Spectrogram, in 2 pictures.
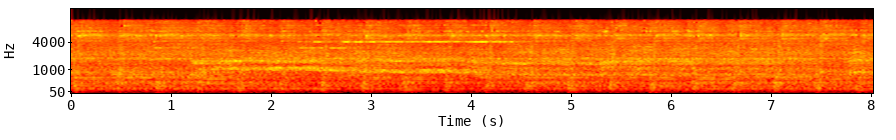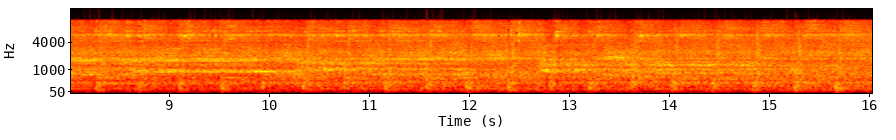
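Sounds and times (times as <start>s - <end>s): bells jingling: 0.0s - 16.0s
big drum beating: 0.0s - 16.0s
high-pitched singing: 1.2s - 6.8s.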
